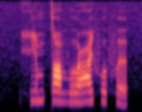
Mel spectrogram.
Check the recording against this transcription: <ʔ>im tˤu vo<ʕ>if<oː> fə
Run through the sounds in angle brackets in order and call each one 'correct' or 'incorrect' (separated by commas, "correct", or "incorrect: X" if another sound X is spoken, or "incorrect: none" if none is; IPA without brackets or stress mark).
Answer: incorrect: h, correct, incorrect: o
